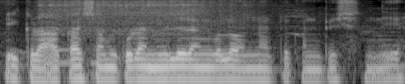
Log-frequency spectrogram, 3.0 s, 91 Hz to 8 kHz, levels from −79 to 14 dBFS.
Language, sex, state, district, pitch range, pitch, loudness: Telugu, male, Andhra Pradesh, Sri Satya Sai, 105-115 Hz, 110 Hz, -16 LUFS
